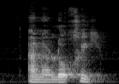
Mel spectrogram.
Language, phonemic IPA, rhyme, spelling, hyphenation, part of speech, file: Dutch, /ˌaː.naː.loːˈɣi/, -i, analogie, ana‧lo‧gie, noun, Nl-analogie.ogg
- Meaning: analogy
